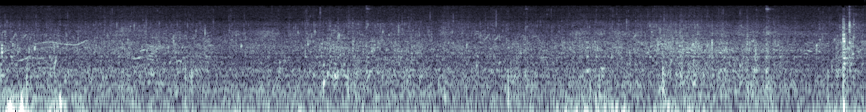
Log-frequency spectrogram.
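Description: Faint trickling and splashing of water as kayak paddles dip and pull through the canal.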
